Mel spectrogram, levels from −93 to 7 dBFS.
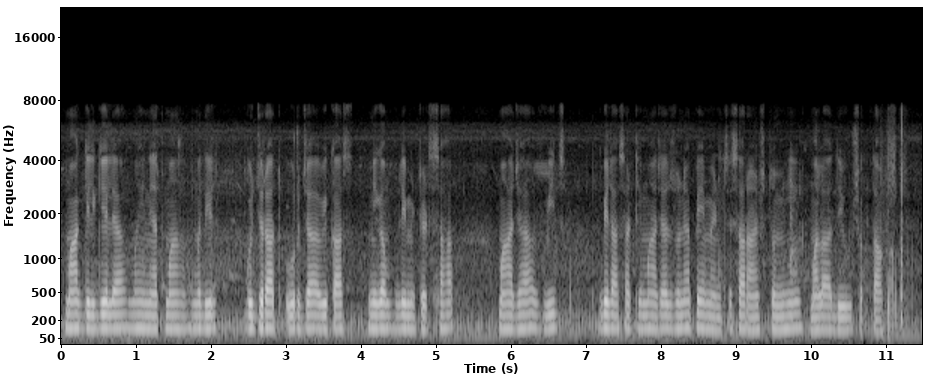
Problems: none marked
